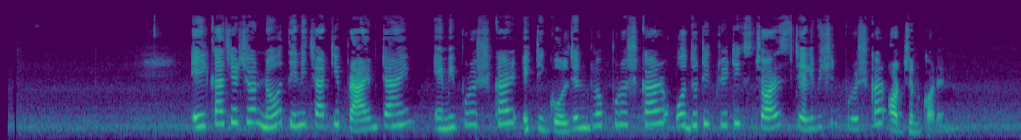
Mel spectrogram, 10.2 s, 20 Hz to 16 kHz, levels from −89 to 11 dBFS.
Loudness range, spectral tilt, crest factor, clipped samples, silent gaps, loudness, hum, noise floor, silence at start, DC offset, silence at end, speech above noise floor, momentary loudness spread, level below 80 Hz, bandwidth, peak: 2 LU; -3 dB/octave; 20 dB; under 0.1%; none; -26 LUFS; none; -52 dBFS; 0.3 s; under 0.1%; 0.65 s; 26 dB; 9 LU; -82 dBFS; 11.5 kHz; -6 dBFS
